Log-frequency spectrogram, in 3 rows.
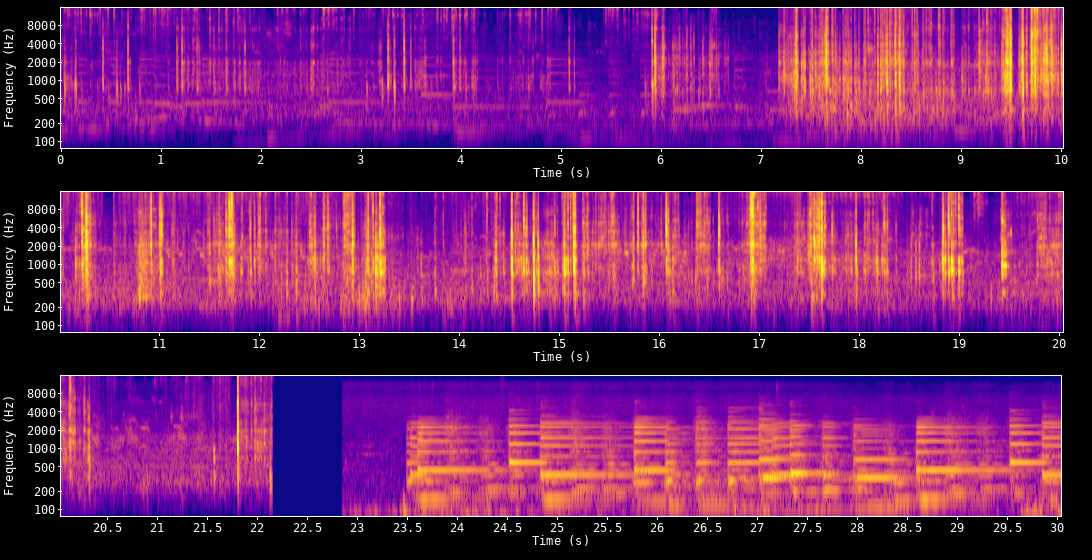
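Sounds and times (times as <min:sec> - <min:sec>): small metal parts clinking: 0:00.0 - 0:22.2.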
